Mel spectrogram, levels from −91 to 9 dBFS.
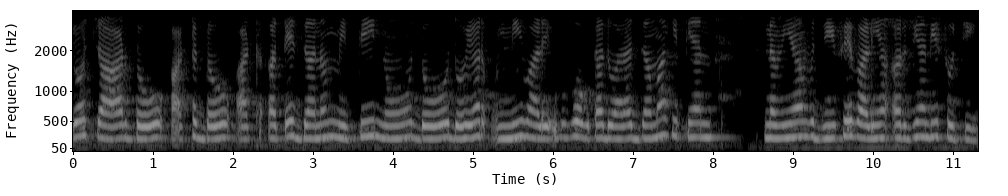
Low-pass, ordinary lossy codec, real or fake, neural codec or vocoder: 3.6 kHz; none; real; none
